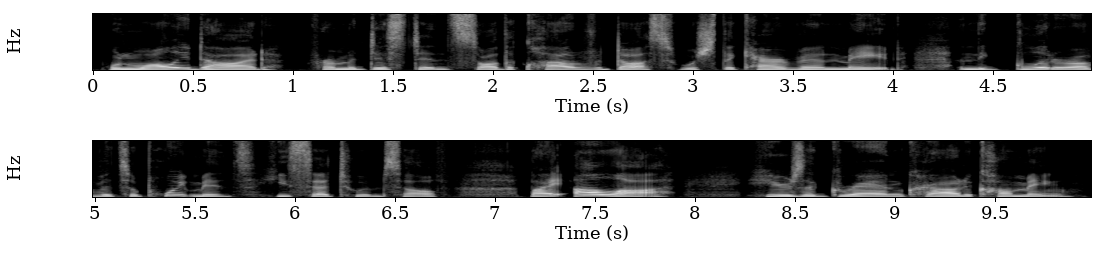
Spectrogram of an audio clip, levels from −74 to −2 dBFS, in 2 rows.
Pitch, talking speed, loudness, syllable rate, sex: 235 Hz, 190 wpm, -18 LUFS, 5.2 syllables/s, female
